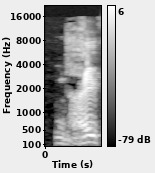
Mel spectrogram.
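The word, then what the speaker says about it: knife: Night तो होगा ही नाइफ होगा। क्या होगा? नाइफ। नाइफ में क्या है बेटा? साइलेंट है।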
